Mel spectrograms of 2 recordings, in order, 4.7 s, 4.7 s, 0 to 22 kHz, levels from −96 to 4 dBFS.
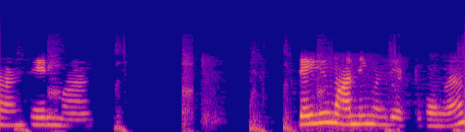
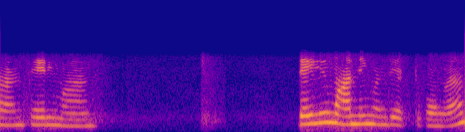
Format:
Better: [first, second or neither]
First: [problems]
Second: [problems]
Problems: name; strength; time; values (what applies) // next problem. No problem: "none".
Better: second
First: noise reduction (classical method Wiener filter)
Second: none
